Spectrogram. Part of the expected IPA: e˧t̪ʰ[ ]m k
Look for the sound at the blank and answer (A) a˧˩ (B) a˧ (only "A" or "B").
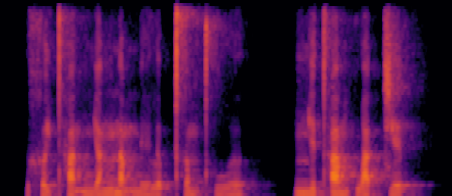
B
